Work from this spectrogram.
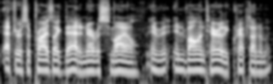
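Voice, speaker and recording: A man reading a horror visual novel aloud as a gaming host, with expressive storytelling and casual delivery. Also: mid-range voice, fast talker, clean tone.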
